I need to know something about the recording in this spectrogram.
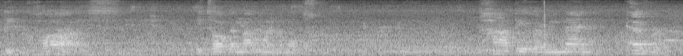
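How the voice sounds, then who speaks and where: Casting: middle-aged American male interview guest, earnest and emphatic, narrow pitch range, recorded off-mic in a noisy, echoing room. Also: fairly even intonation, takes it slowly, far from the mic. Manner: earnest, emphatic, checks listener understands. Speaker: interview guest, author and sports executive. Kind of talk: conversational interview. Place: glass-fronted stadium suite, indoors.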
